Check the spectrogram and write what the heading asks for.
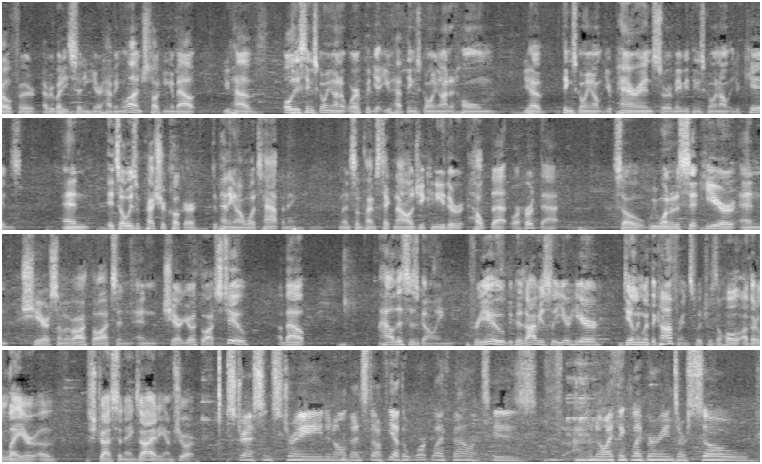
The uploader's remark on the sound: travel to Groton Connecticut at the invitation of the Connecticut Library Association to speak during their conference lunch period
